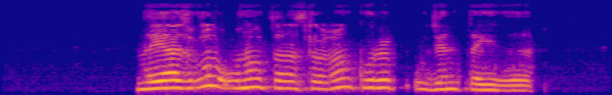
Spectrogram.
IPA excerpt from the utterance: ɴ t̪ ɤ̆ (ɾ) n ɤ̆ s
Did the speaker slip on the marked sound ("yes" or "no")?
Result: yes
